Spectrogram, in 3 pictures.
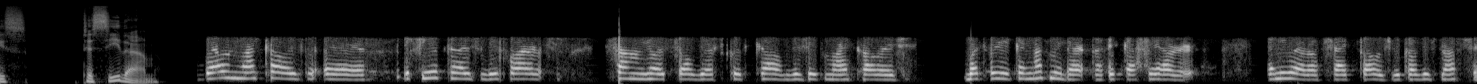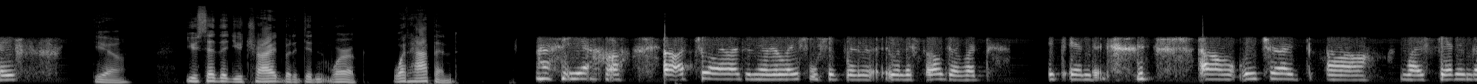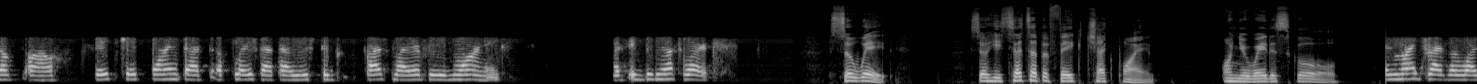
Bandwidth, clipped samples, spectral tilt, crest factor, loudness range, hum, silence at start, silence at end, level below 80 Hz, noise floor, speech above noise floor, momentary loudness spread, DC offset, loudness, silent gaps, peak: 16 kHz; under 0.1%; -5 dB/octave; 20 dB; 5 LU; none; 0 s; 0 s; -64 dBFS; -72 dBFS; 51 dB; 12 LU; under 0.1%; -21 LUFS; none; -2 dBFS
